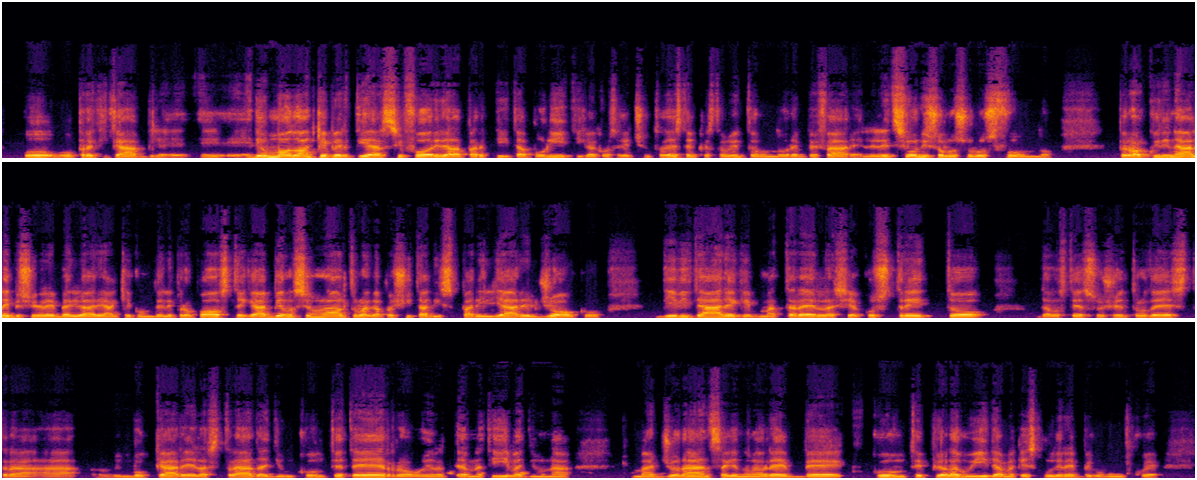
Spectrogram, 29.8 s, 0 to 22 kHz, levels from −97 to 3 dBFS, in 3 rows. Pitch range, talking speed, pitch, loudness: 135-165 Hz, 165 wpm, 150 Hz, -17 LUFS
